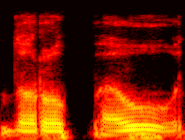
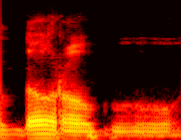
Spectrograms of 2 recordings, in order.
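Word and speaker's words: ضربوا: Mereka tidak mengucapkan darabau, tidak, tapi darabu itu.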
